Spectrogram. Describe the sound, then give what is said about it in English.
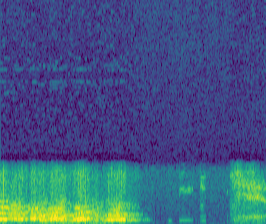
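A dog vocalizes in the background with a sustained, tonal stretch of barking or whining, then a short pause before fainter, briefer sounds return. “Uh, I apologize for the dog in the background.”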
